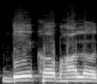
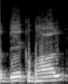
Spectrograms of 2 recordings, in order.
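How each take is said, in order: First: देखभाल with ख and ल each given a vowel; syllable by syllable. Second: Said in the usual way. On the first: Shown as a demonstration. Teacher breaking down देखभाल for learners, syllable by syllable. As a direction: sound out देखभाल piece by piece. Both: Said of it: "जोड़ जोड़ करके".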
